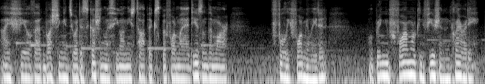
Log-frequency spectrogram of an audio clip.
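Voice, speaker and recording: A man voicing a calm, scholarly young alchemist in a video game, measured, formal and polite. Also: fairly low pitch, background noise, lightly acted. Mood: thoughtful, sincere. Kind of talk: video game cutscene voice acting. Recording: game music behind voice.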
